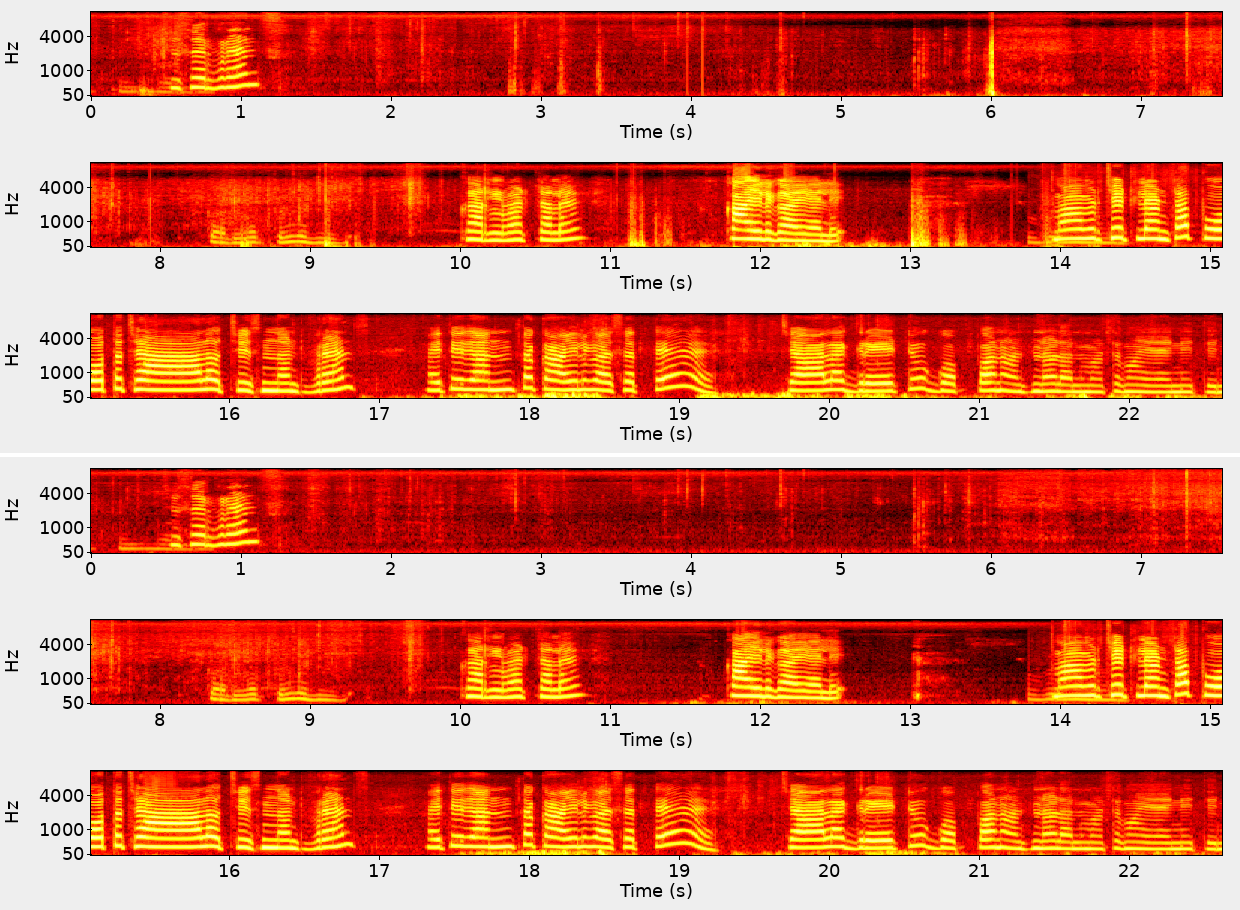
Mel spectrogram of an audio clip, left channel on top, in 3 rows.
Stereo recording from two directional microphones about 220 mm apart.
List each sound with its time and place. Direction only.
0.5 s speech: 5° left (ahead or behind)
8.3 s speech: 55° right (ahead or behind)
9.6 s a sound: 45° right (ahead or behind)
10.0 s speech: 5° right (ahead or behind)
13.9 s speech: centre (ahead or behind)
